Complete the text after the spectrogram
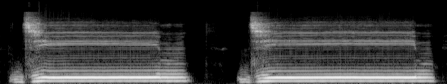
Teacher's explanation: জিহ্বার মধ্যখান উপরের তালুর সাথে, জিহ্বার মধ্যখান উপরে তালুতে স্পর্শ, উপর দিকে চলে যাবে, শক্ত সাউন্ড হবে।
